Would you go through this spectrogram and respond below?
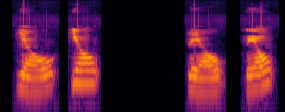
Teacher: you hear something approaching the simple oo sound after the semivowel in the first and second tone names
